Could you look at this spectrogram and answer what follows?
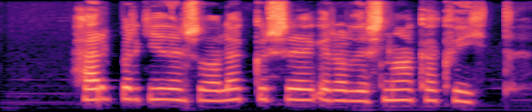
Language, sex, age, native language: Icelandic, female, 14, Icelandic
